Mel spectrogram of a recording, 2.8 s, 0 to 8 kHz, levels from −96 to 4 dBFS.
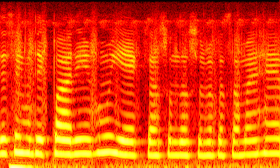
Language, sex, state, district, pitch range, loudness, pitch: Hindi, female, Chhattisgarh, Sukma, 235-260 Hz, -15 LUFS, 250 Hz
